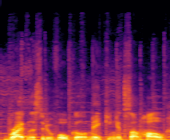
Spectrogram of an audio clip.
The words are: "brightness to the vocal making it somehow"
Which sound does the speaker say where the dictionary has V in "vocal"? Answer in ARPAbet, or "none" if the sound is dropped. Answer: V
